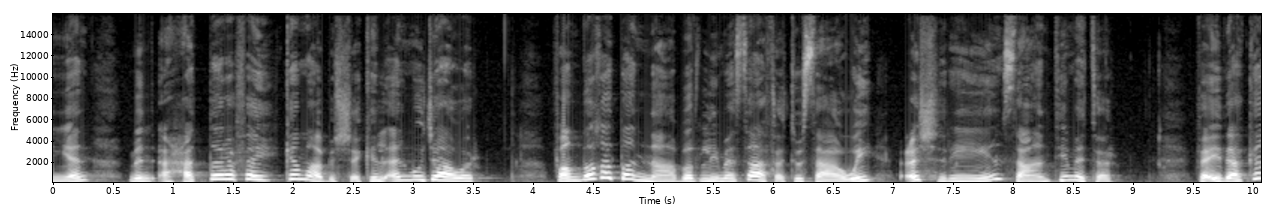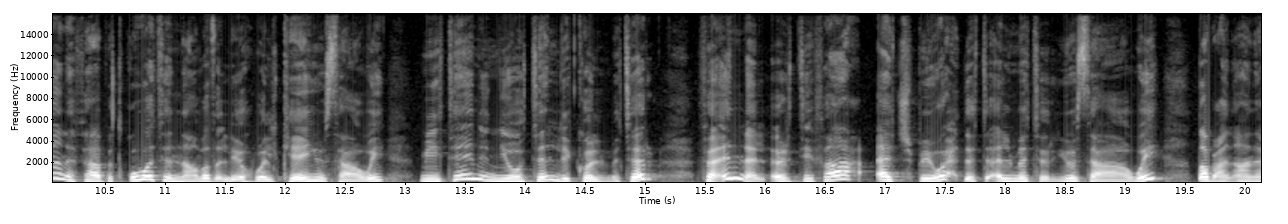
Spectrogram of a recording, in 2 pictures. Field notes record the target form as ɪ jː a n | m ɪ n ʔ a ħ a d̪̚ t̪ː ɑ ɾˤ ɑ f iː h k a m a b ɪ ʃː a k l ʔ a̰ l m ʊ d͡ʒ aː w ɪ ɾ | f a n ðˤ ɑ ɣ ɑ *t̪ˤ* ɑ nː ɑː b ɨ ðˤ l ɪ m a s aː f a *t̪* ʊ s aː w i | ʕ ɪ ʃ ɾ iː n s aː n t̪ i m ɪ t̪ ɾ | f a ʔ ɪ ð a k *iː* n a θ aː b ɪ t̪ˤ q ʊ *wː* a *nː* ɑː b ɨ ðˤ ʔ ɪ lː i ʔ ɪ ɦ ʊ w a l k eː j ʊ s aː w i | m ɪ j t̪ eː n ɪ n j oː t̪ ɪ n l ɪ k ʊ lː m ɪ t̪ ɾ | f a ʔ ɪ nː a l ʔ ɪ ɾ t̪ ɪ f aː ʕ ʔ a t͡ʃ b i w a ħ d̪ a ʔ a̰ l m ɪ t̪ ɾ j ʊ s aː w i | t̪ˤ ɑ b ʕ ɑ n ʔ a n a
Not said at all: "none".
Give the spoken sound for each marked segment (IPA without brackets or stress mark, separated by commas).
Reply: t̪ˤ, t̪, aː, wː, nː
